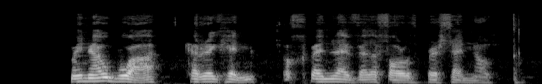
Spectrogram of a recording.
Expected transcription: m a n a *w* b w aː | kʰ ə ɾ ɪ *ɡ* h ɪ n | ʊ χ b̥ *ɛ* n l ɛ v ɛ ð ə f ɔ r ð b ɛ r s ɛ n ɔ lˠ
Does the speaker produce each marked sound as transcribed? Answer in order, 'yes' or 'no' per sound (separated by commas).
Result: yes, yes, yes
